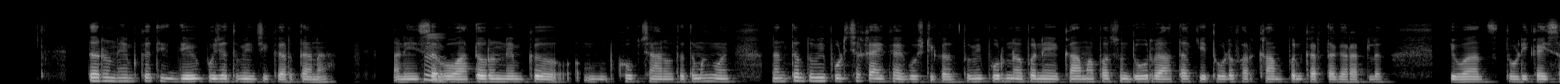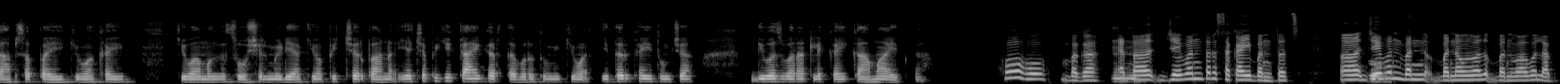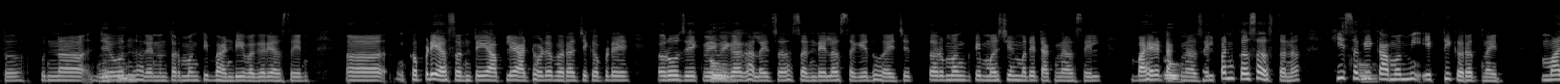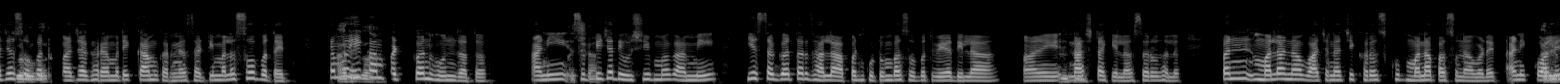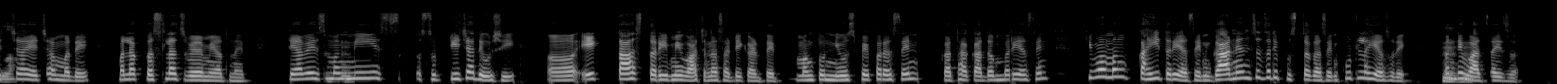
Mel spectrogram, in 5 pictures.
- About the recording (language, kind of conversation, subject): Marathi, podcast, तुमचा आदर्श सुट्टीचा दिवस कसा असतो?
- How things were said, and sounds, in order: other background noise; tapping; in English: "न्यूजपेपर"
